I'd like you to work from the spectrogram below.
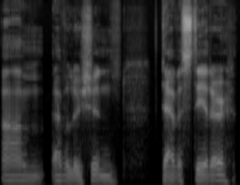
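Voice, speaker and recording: Speaking in a monotone at a measured pace, a low-voiced man from Northern Ireland rambles through an unscripted tutorial for his music production channel. He's chatty and pokes fun at himself, and the studio-quality recording has no room sound.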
